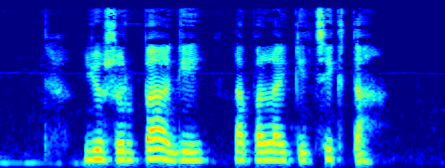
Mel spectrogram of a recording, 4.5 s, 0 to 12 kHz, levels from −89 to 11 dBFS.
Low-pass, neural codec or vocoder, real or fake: 9.9 kHz; none; real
